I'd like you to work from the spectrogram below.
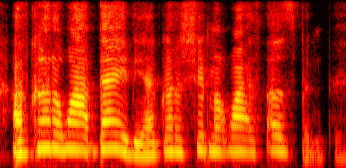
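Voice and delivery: wife walking to her husband, high chirpy mock voice; mock clueless wife. Mocking the wife's oblivious walk.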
